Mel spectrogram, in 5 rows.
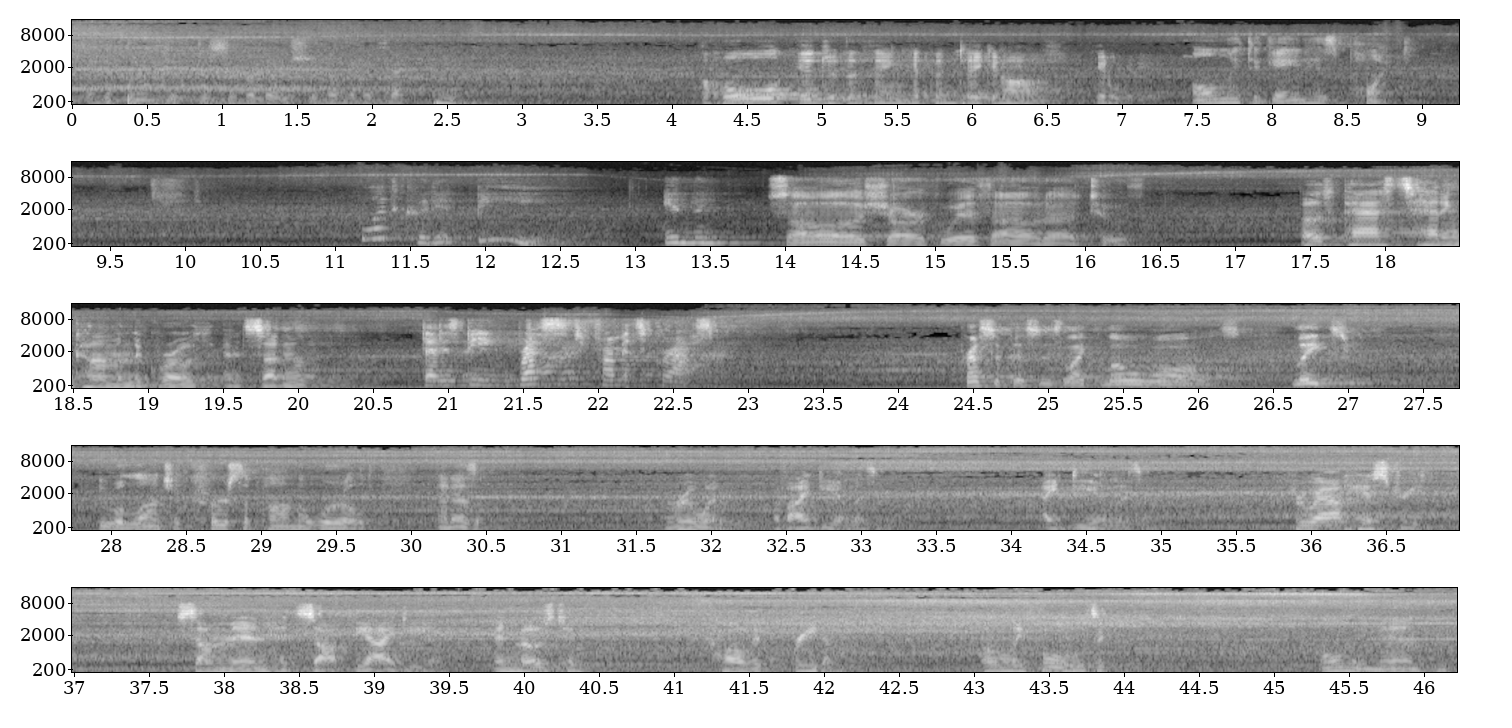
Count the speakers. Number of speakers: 8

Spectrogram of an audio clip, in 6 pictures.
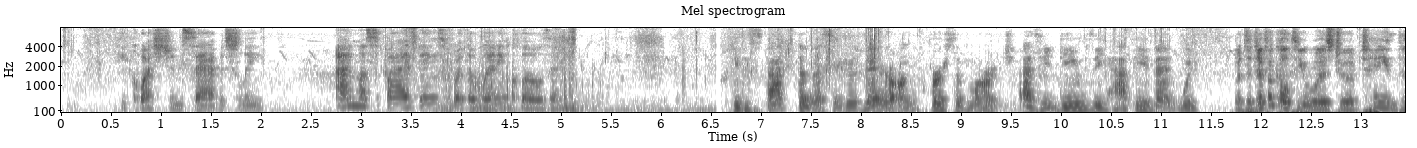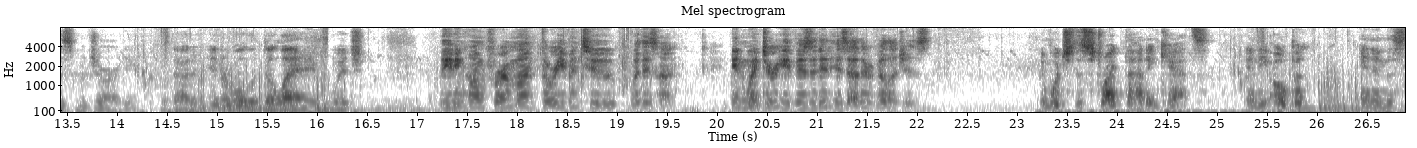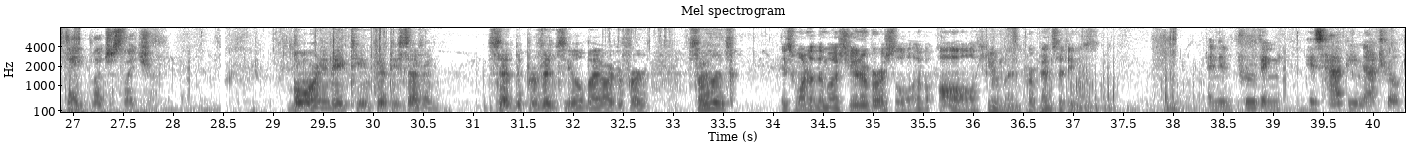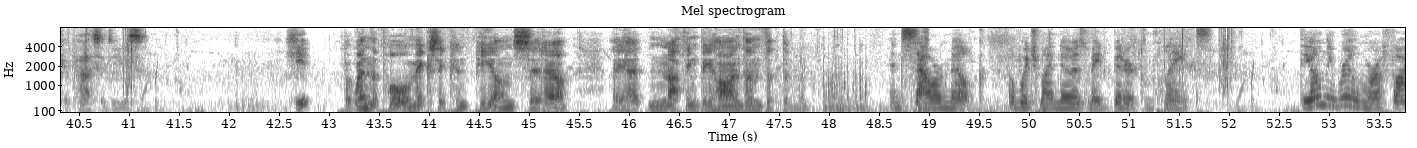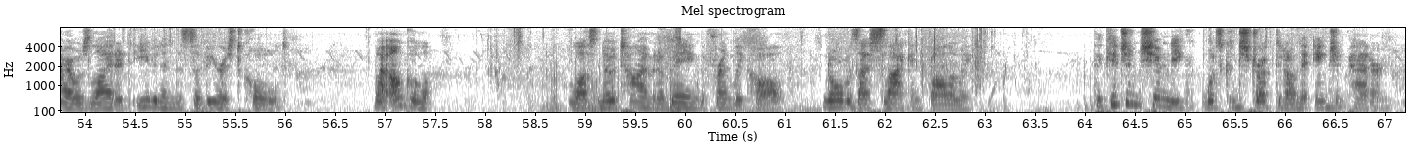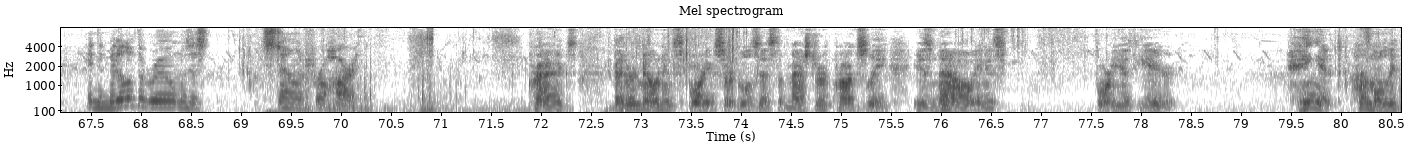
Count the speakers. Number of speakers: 10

